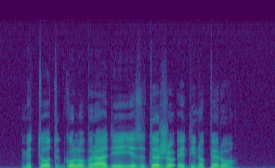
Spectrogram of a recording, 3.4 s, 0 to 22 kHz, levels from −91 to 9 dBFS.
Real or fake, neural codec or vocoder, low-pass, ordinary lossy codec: fake; vocoder, 44.1 kHz, 128 mel bands every 256 samples, BigVGAN v2; 19.8 kHz; none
